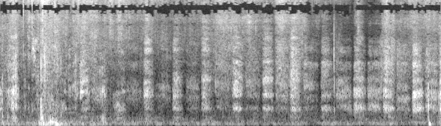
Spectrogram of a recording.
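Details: Great Pyrenees puppy named Daisy panting while playing soccer: steady breathy huffs repeat about twice a second throughout, soft and noisy, with outdoor background hiss.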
